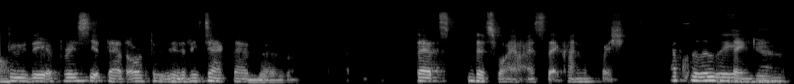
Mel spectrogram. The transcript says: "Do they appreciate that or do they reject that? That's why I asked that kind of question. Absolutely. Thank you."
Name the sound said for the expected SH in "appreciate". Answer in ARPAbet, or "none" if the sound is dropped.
S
